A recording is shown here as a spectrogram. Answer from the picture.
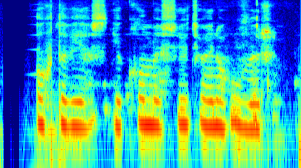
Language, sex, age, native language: Icelandic, female, 15, Icelandic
